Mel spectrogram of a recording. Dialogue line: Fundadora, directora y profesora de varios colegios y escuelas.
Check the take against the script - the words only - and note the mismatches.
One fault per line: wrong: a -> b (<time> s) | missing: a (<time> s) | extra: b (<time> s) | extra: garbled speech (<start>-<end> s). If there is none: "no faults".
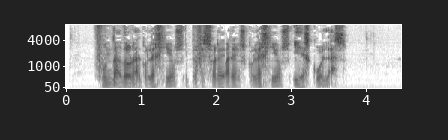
wrong: directora -> colegios (1.0 s)
missing: de (2.1 s)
